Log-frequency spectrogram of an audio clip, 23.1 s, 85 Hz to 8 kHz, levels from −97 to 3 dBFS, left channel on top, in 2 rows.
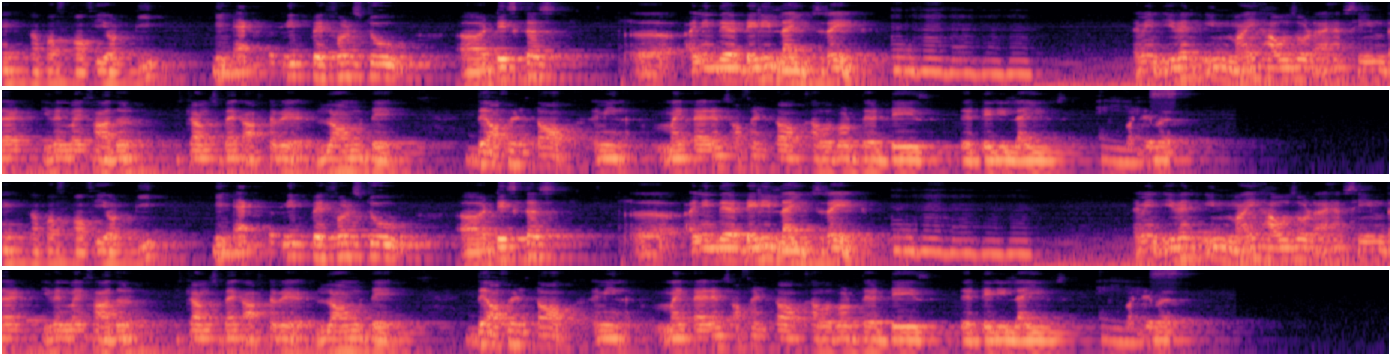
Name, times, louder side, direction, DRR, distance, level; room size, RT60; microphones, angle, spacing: voice 1, 0.0-1.3 1.8-3.5 3.8-4.7 5.2-7.2 9.4-15.0 15.4-20.4 20.9-21.4, equal, 5° right, 0.7 m, -23 dB
voice 2, 1.8-2.1 7.4-8.6 15.4-15.7 20.7-21.3, left 1 dB, 20° left, 0.4 m, -31 dB
sound 1, 8.0-15.8, equal, 30° right, 3.5 m, -35 dB
23.5 x 9.7 x 2.4 m
head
